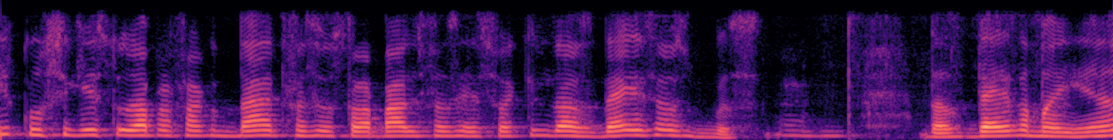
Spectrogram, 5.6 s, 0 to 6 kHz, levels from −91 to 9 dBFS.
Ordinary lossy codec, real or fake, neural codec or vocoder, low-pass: none; fake; vocoder, 22.05 kHz, 80 mel bands, HiFi-GAN; 5.4 kHz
